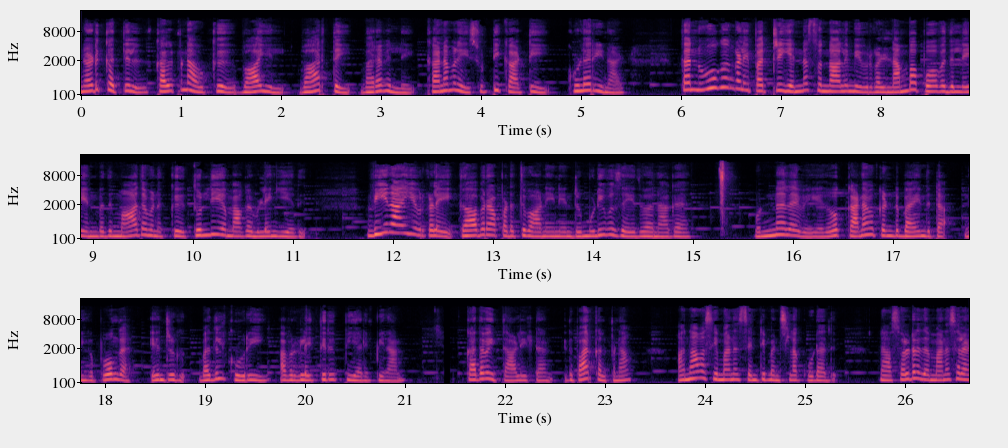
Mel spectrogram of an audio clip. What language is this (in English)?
Tamil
